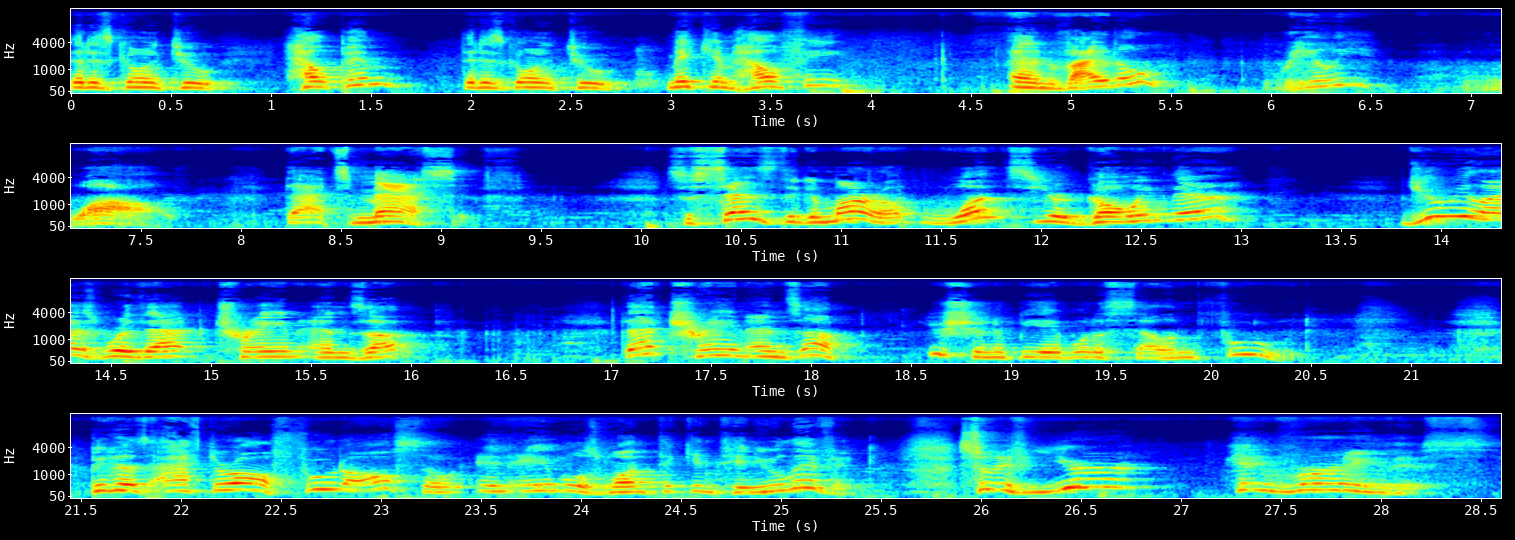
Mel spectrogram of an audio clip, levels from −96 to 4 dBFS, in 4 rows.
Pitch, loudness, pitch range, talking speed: 200 Hz, -19 LUFS, 175-245 Hz, 130 wpm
